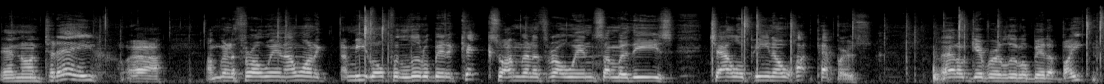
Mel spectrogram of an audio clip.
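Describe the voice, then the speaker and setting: A high-pitched man speaks at a moderate pace with fairly even intonation. Noticeable background noise runs underneath. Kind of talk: tutorial. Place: kitchen. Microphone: camera far.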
